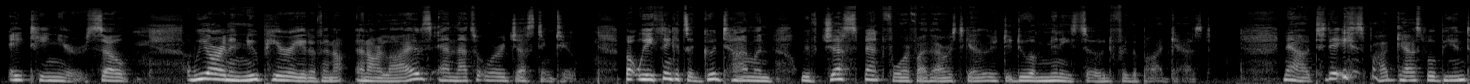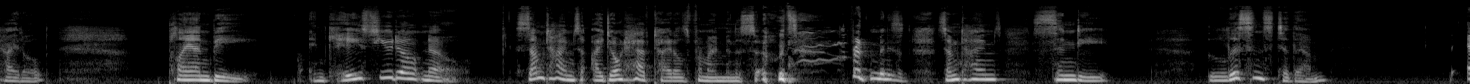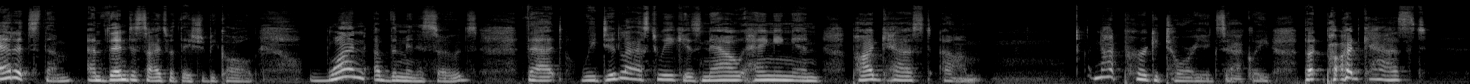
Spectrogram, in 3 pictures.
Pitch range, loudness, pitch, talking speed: 160-225 Hz, -25 LUFS, 190 Hz, 140 wpm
